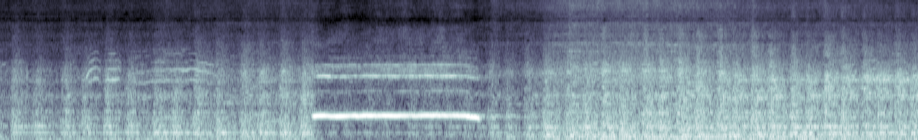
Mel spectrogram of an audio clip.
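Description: A small narrow-gauge steam locomotive sounds its steam whistle once, a steady single-pitched blast of about a second and a half, as it passes close by. Around the blast, the engine and its carriages rumble and clatter along the track.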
